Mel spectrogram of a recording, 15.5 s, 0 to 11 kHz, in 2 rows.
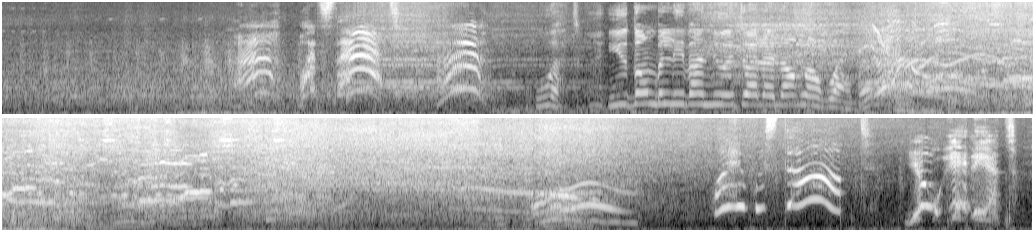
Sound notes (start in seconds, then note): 0.2 train clacking; 7.0 yells and train screeching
